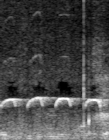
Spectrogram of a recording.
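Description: Two roughly five-week-old young turkeys give a thin, high, sustained peeping call, fairly quiet and close, with a brief extra chirp near the end.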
